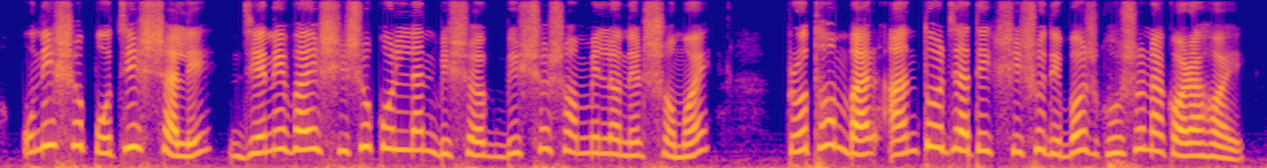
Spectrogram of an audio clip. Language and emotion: Bengali, neutral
